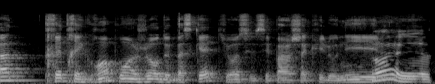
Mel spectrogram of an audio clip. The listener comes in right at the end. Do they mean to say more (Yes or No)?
Yes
